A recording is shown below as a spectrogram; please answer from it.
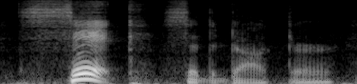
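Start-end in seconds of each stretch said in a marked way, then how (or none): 0.1-0.7 high, loud eager question; surprised echo. A narrator's reading. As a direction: pounce on the word. Doctor eager.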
